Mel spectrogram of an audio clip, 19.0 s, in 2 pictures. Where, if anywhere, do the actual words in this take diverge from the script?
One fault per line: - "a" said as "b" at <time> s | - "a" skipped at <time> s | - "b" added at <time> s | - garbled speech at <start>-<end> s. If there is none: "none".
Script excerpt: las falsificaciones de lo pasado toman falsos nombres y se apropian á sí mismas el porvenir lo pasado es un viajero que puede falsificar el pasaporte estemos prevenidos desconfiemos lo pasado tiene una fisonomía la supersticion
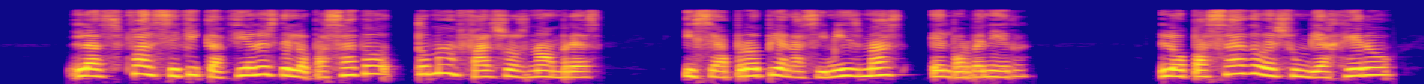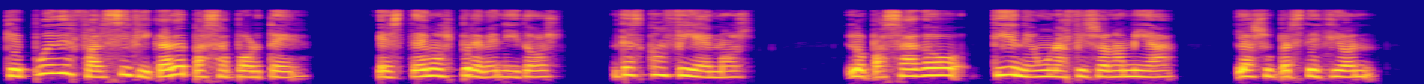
none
